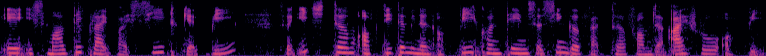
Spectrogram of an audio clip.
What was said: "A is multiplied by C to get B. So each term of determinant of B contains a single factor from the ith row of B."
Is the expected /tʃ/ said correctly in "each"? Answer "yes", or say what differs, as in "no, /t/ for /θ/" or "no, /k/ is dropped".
yes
